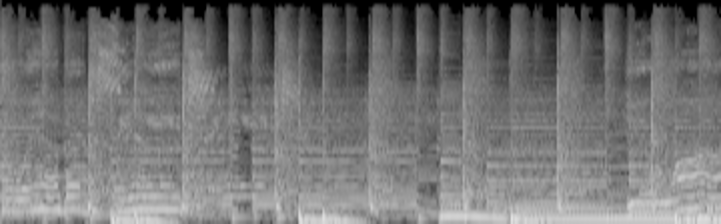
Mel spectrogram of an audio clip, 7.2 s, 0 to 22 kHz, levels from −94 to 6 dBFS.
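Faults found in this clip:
No audible faults found anywhere in the clip; nothing to escalate.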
